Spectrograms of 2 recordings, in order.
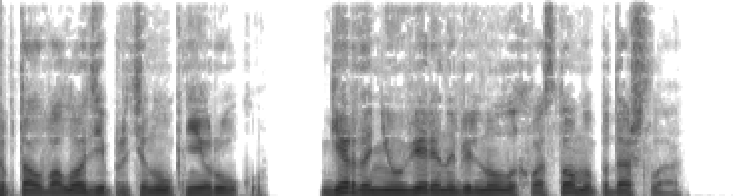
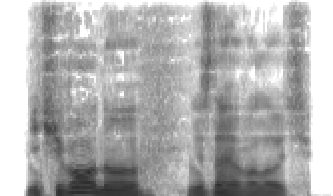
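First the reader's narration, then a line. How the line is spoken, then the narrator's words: Strained mutter. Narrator (Russian): сдавленно пробормотал Юра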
